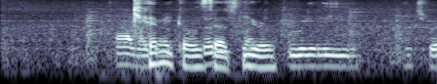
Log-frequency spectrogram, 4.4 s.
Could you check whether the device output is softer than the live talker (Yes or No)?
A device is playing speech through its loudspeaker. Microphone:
Yes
